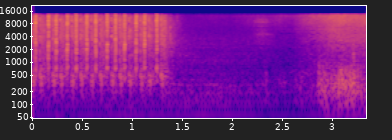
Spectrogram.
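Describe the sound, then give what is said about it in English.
Rapid automatic fire from an AA-12 shotgun aimed at a backyard swing set: many fast, evenly spaced loud shots in a steady burst, followed by a quieter low rumble as the firing stops. “Good, and he's shooting the swing set.”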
